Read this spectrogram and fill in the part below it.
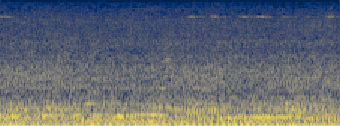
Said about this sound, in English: Crews do the final checks and the final things as the car comes past on a tow road. It's a Corvette.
